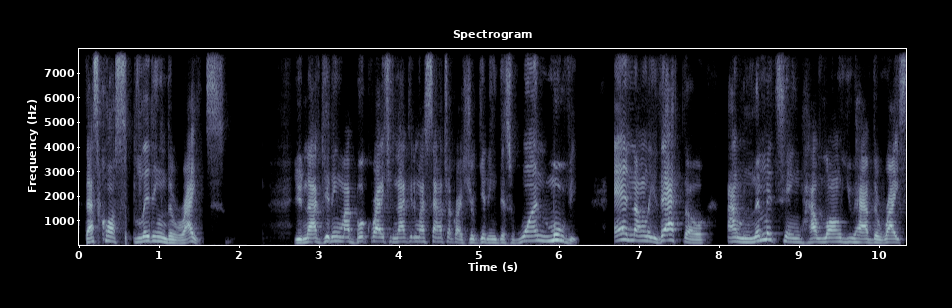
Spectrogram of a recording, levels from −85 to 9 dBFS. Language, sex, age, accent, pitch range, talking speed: English, male, 30-49, American, 130-200 Hz, 205 wpm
